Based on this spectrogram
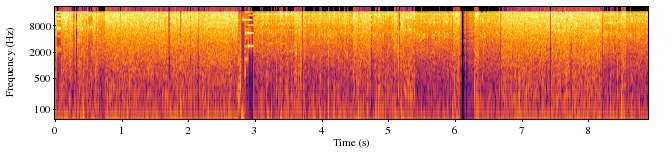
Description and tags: Glitch - Star OCean
These Are Some Raw Data. Everyone Knows that Trick, Here's My take on it, Emulators (your Favorite old school RPG's), Open LSDJ in Audacity, Fun Fun.
cyber, distortion, glitch, data, snes, audacity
